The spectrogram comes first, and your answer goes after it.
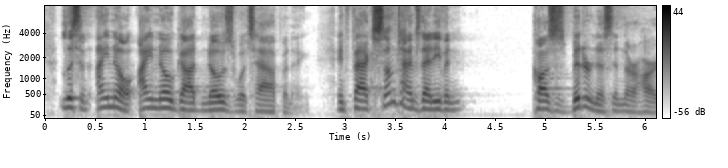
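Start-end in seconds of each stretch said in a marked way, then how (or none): none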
